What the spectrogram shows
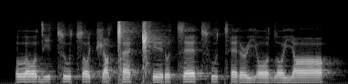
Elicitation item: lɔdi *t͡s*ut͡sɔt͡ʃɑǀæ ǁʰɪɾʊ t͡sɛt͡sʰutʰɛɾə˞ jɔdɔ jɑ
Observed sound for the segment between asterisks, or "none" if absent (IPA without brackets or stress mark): t͡s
